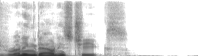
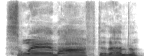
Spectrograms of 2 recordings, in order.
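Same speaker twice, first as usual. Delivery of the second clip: much higher, loud slow scream; Griffin screams; 6 dB louder, slower than usual. A narrator's reading. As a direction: scream it wildly. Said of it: "screamed the Griffin".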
